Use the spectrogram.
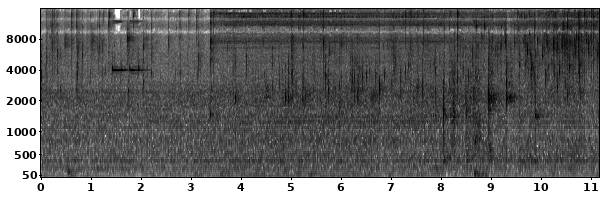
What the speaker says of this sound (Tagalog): sa mantika na yan, dyan tayo magigisa ng aromatics natin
